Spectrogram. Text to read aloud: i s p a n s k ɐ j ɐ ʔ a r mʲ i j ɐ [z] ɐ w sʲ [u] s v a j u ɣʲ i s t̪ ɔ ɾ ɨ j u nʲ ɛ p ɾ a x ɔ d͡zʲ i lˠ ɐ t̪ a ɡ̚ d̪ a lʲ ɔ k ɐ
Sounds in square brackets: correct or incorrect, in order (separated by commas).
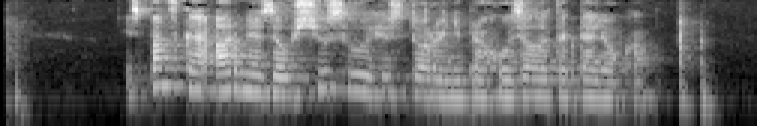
correct, correct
